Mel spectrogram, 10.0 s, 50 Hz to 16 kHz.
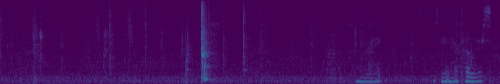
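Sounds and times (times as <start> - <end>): faint light ticking: 0.0 - 10.0.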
